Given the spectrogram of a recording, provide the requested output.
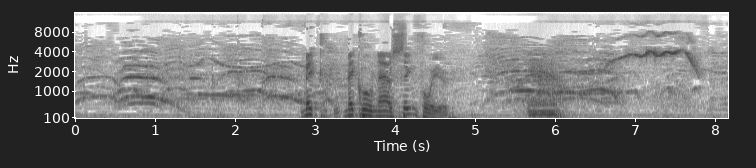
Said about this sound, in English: so I don't know what you're cheering about.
